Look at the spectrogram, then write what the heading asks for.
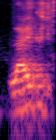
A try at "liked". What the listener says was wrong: You don't say the ED, you have to be liked.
